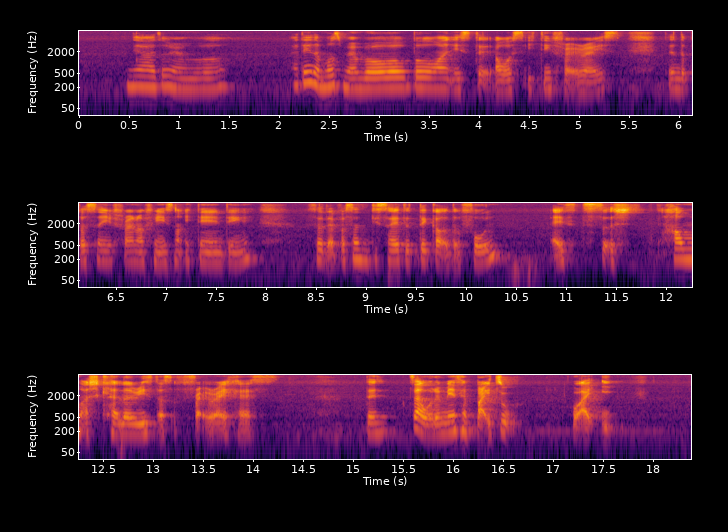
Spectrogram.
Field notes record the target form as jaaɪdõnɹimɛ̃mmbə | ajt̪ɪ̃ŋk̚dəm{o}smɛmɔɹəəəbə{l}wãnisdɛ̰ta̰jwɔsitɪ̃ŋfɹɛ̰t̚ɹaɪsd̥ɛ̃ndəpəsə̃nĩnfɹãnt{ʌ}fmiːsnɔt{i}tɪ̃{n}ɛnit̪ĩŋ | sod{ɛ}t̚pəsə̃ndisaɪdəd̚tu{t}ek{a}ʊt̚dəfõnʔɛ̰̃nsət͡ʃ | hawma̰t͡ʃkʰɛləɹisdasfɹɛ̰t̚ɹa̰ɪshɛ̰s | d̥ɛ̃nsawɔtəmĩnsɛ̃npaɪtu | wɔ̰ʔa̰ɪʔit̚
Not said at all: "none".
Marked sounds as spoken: o, l, ɔ, i, ŋ, ɛ, t, a

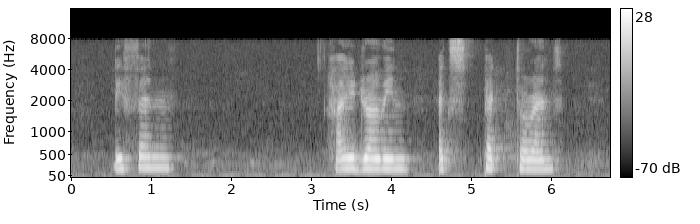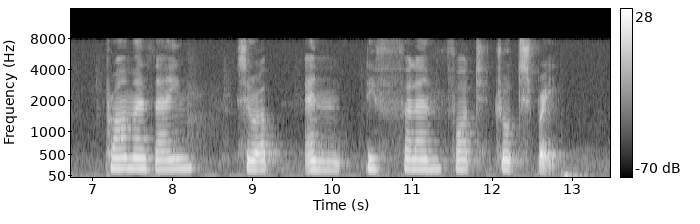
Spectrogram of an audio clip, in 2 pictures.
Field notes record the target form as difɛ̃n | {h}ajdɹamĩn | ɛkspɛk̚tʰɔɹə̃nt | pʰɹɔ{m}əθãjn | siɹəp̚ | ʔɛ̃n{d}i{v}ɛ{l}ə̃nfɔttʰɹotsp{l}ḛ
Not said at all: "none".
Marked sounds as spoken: h, m, d, f, l, ɹ

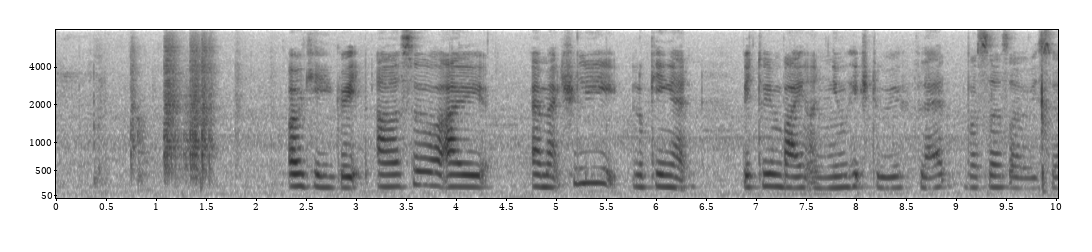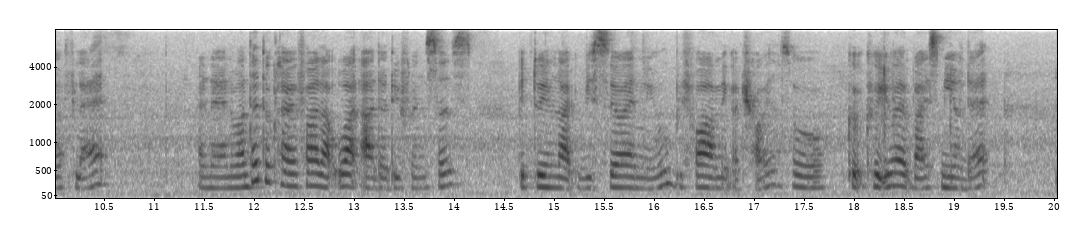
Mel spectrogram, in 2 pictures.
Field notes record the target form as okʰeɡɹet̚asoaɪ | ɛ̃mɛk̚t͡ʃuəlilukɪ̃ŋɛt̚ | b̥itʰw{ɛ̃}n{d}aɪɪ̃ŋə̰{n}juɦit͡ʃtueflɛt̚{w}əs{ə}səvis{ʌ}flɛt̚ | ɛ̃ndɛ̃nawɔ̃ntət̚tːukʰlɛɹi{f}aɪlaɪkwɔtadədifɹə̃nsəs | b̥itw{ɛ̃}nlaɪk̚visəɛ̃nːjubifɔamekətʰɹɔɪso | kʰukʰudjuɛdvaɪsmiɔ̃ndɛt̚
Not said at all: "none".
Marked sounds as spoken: ĩ, b, n, v, ə, ə, f, ĩ

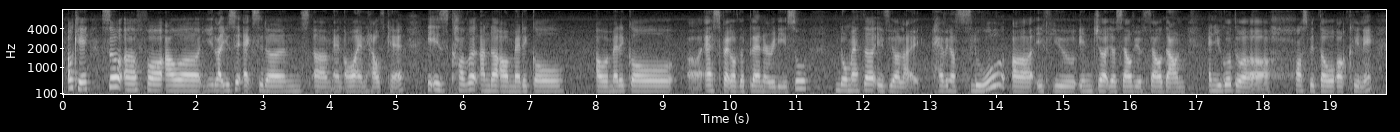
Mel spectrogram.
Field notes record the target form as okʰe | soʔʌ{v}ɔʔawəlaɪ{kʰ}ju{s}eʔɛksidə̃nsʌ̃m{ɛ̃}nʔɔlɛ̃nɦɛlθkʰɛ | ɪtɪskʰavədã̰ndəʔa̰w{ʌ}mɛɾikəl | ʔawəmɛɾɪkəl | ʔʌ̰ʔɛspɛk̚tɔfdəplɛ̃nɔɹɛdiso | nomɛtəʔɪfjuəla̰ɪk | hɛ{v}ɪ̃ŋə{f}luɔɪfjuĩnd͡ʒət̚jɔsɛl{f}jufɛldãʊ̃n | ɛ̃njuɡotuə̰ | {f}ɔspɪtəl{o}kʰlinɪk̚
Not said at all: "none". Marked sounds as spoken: f, k, s, ɛ̃, ə, v, f, f, h, ɔ

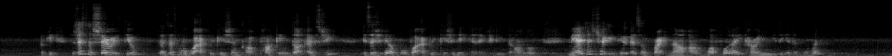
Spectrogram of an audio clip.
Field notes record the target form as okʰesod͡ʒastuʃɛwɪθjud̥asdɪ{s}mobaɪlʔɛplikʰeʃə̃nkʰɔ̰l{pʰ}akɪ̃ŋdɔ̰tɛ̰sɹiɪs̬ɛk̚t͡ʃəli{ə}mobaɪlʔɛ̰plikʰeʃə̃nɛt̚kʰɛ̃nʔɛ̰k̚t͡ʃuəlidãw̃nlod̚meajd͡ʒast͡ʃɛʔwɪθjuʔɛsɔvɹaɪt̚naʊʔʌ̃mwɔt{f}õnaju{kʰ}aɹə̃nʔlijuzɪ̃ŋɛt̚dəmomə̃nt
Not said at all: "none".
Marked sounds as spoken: s, pʰ, ə, f, kʰ

